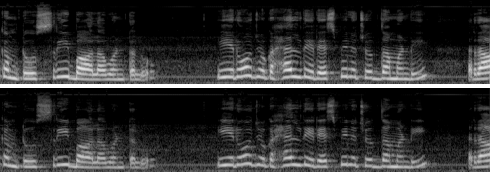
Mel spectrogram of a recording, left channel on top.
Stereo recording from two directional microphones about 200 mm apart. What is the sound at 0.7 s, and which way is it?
Speech, 20° left (ahead or behind).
